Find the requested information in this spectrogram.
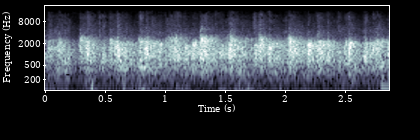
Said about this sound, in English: So let me get out of the way and welcome Minister Luik to the podium and then get into a great discussion. With your applause, please join me in we- welcoming Minister Jüri Luik.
